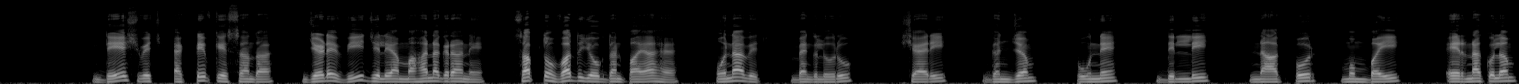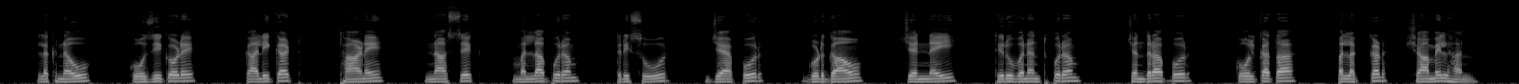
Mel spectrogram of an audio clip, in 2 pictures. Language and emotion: Punjabi, neutral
